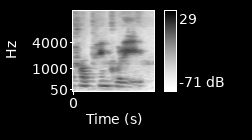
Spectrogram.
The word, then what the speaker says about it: propinquity: And Craig and I talk about this through the word propinquity. This comes from Charlie Green's research. You might just spell it, Brandy.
